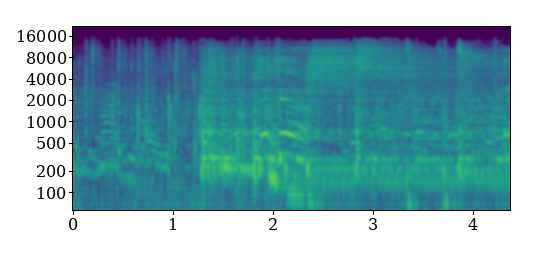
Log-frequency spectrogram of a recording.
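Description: Live band playing through a PA, with drums and a voice on the microphone over it; the band is thinner for the first second, with sharp drum strikes, and comes back fuller from about a second in.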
